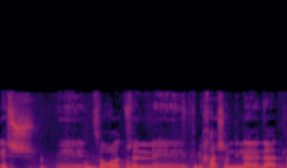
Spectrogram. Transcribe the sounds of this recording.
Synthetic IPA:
eʃet͡suʁo̞tʃelet̪miχaʃeamed̪inajodaːt̪l

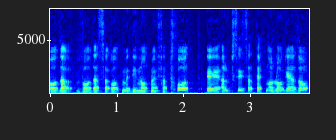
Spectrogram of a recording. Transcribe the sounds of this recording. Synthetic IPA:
odveo̞d̪asaʁo̞t̪me̞d̪ino̞t̪me̞fat̪χo̞t̪ | ealpsishat̪e̞χno̞lo̞ɡjazo̞

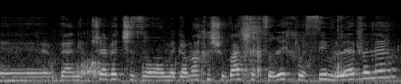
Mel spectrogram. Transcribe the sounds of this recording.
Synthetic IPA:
veaniχo̞ʃevetʃezome̞ɡamaχaʃuvaʃet͡saʁiχlasimle̞velem

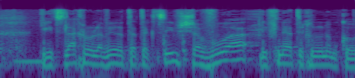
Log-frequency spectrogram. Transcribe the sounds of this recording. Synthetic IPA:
kiːt͡slaχluleːviʁet̪at̪akt͡sivʃavualifne̞jhat̪iχnunamko

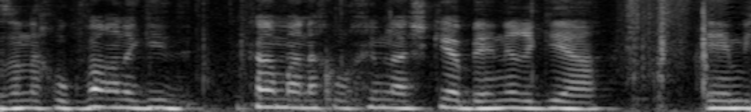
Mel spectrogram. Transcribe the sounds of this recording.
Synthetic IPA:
zanaχnukvaʁnaɡid̪ | kamaːnaχnuolχimlehaʃkiabeːne̞ʁɡijaemi

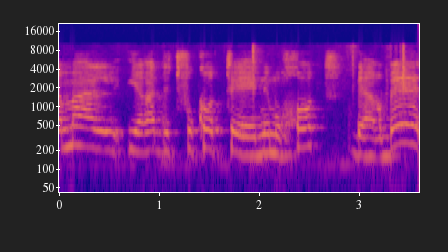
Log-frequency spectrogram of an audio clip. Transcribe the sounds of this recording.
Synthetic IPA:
amaljaʁadtfuko̞tne̞muχo̞t | beaʁbe

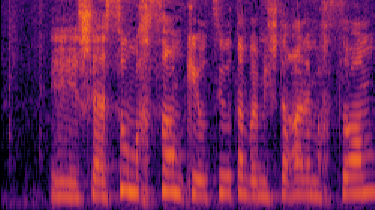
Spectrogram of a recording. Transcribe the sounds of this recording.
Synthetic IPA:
eʃeasumaχso̞mkijo̞t͡siuot̪ambemiʃtaʁale̞maχso̞m

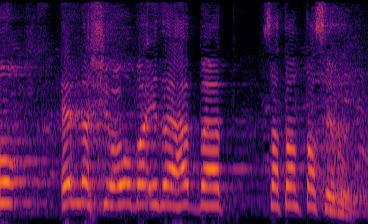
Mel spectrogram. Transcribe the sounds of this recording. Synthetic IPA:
ʔɪnːaʃːʊʕuːbaʔɪðaːhabːat̪ | sat̪ɑnt̪ɑsˤɨɾ̰

